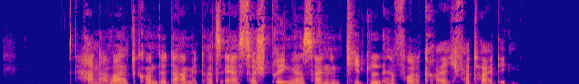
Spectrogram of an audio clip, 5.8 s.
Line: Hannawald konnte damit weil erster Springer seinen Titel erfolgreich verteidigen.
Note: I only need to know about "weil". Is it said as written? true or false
false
